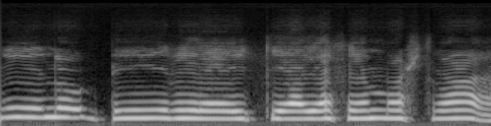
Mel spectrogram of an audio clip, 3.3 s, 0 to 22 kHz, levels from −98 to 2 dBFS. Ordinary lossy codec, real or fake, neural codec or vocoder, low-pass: none; fake; autoencoder, 48 kHz, 128 numbers a frame, DAC-VAE, trained on Japanese speech; 19.8 kHz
